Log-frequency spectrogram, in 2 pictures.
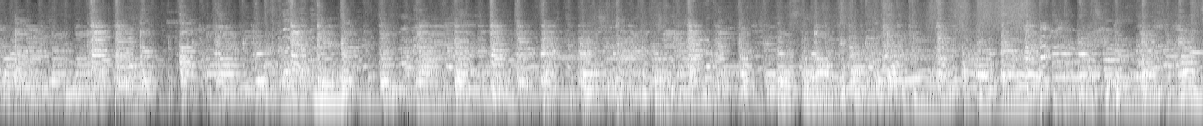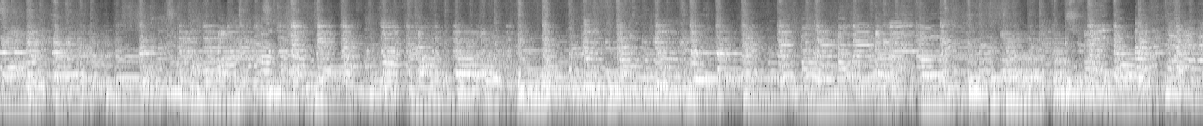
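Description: A live band of electric guitars playing an instrumental passage together, steady and unbroken, with no singing.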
